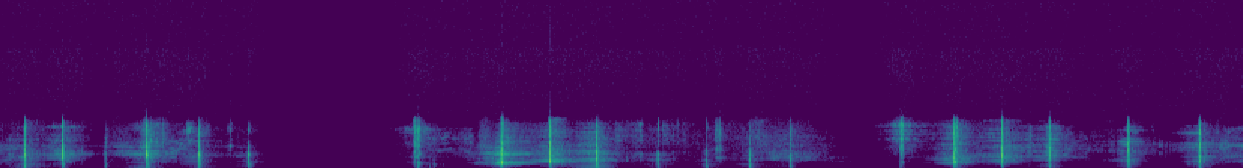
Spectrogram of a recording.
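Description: Small hammer tapping broken tile pieces down into wet mortar: a string of sharp, uneven taps.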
